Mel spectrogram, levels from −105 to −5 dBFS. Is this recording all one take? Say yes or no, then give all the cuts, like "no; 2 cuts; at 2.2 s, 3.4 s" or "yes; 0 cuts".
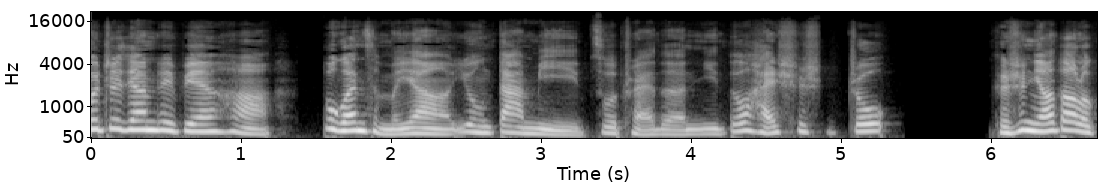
yes; 0 cuts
